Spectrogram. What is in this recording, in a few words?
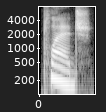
"pledge", English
